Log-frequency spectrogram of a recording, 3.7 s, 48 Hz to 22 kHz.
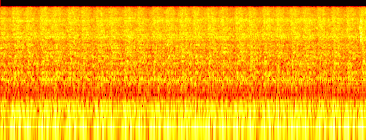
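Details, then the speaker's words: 1986 Yamaha Venture during carb balancing, where one cylinder shows much less vacuum than the others: low, slightly uneven idle at about three and a half beats a second, the beat wavering. Carbs suspected out of balance; rough idle. "i'm just gonna start up like that and this is what i found see here it's probably a lot less vacuum than these two"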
